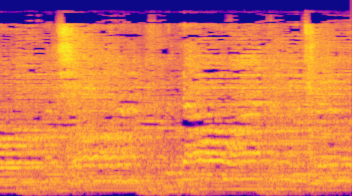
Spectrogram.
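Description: Singing with backing music, the voice holding long notes over a steady bass.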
